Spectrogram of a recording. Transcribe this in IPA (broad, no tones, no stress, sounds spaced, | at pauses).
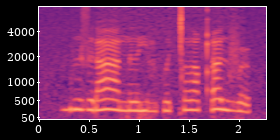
b ɨ z ɘ ɾ aː n ɘ j a̤ p ɘ ǀ ʌː qʼ ɨː v ə˞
